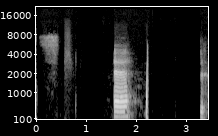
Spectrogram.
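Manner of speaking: each sound of s- eh d- split apart with long pauses. Shown as a demonstration. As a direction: segment s- eh d- one sound at a time. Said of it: "you would say".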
